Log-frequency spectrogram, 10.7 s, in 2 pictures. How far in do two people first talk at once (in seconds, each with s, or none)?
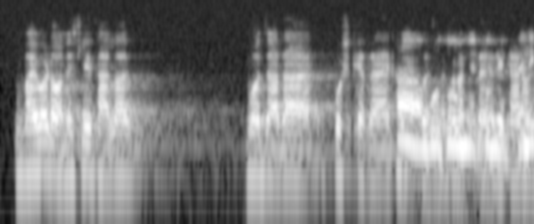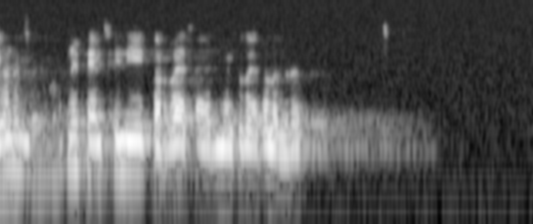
4.2 s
